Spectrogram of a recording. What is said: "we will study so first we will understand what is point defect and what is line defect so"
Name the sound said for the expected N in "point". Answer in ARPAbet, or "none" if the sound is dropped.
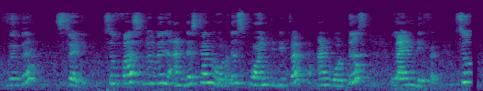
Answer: N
